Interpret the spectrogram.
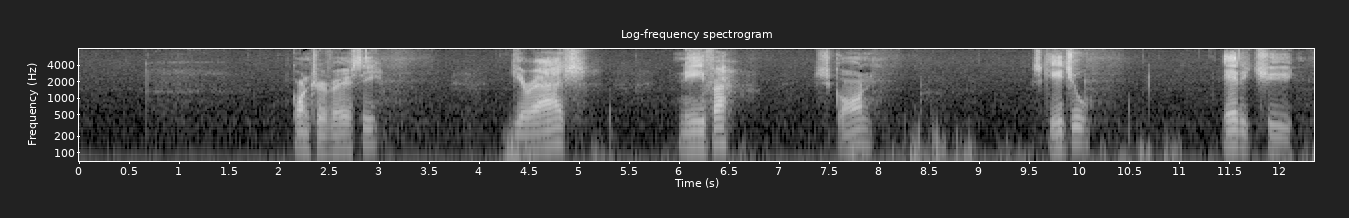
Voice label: adelaide south australia male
